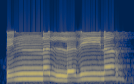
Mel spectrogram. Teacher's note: नून में गुन्ना करना है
